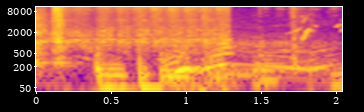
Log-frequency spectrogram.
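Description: A Porsche's engine starting on a key turn: a rushing burst of noise for just over a second, then an engine note that rises as it catches. The car, which had refused to start, now runs. Background music with a beat plays throughout, with a couple of whistle-like pitch sweeps near the end.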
